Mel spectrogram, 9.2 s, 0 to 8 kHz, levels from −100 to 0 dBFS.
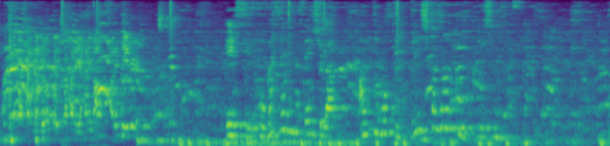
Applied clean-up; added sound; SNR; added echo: classical method WPE with log-MMSE.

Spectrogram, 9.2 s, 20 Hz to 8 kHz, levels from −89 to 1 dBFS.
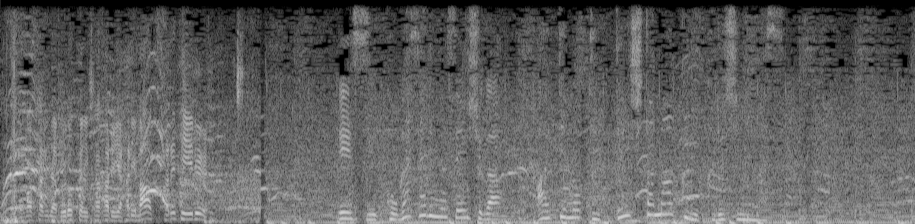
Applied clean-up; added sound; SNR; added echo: none; none; none; none.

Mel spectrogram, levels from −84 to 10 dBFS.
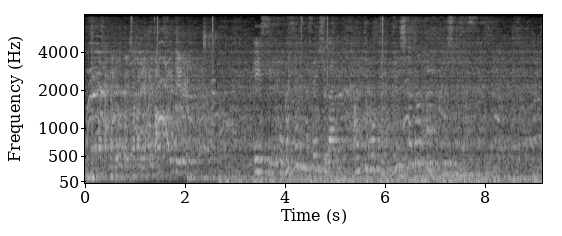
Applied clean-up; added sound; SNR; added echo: none; Mechanisms; 18 dB; reverberation time 2.3 s.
